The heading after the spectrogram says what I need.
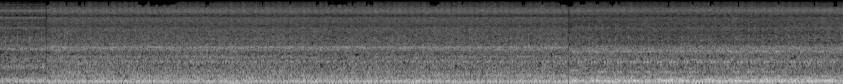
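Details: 1990 Isuzu Trooper, 2.6 four-cylinder, 5-speed 4WD, after an engine reseal and EFI-to-carburetor swap, idle just raised: steady low rumble that stays even throughout with no hunting or stumbling. Normal smooth idle after the carb adjustment.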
